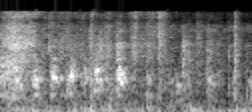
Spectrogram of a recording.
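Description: Several hens sick with snot (coryza), some with swollen eyes, cluck softly in short, uneven bursts close by, with a faint background hum and no voices.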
